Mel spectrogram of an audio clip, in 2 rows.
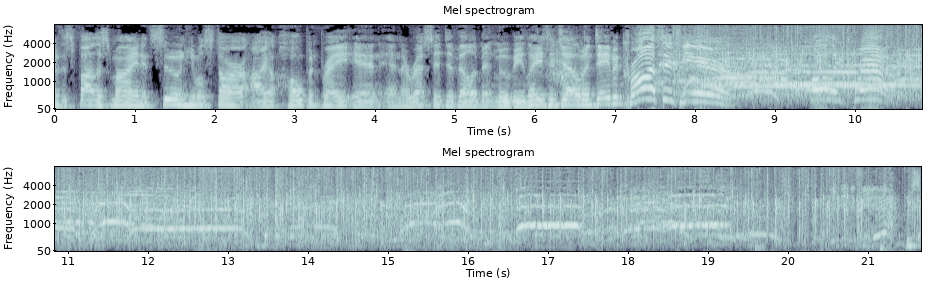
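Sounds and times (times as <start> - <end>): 
speech: 0.0 - 8.8, 9.5 - 10.2
audience clapping: 7.8 - 21.6.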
